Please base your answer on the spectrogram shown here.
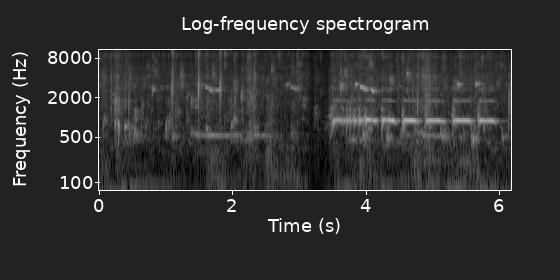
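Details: Aviary birds squabbling noisily while being fed: scattered short chirps and rustling at first, then a loud run of steady, level whistled notes repeated several times a second, with a fainter lower whistle beneath.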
